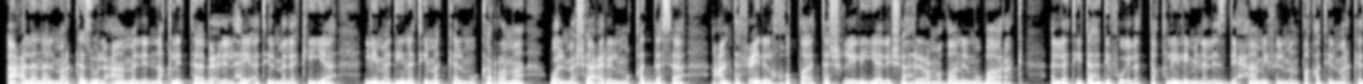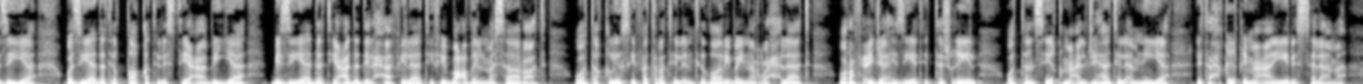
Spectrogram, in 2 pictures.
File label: arabic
